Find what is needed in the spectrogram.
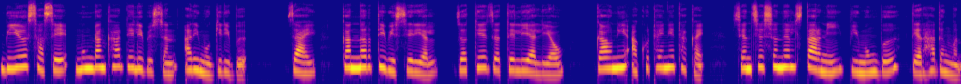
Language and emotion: Bodo, neutral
